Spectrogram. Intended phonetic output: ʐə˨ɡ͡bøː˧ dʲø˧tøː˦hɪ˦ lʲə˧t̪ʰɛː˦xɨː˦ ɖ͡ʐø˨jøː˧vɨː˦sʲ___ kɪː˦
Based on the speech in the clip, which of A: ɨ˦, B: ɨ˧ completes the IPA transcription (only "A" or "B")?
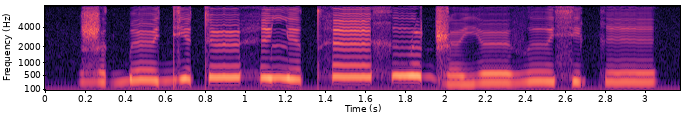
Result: A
